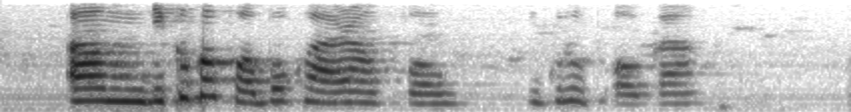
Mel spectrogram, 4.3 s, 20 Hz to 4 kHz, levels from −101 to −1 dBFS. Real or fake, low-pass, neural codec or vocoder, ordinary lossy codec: real; 3.6 kHz; none; none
